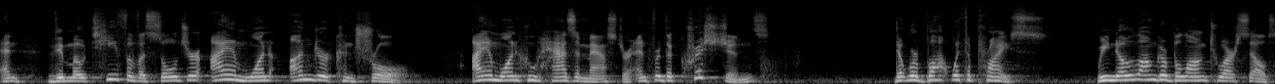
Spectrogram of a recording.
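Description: A man speaks at a high pitch with lively intonation and a fairly slow pace. The recording is very clean, with a silent background. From US, San Diego. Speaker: missionary preacher. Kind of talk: sermon.

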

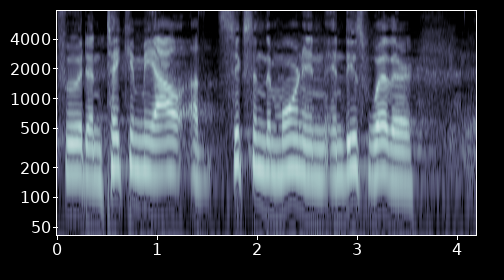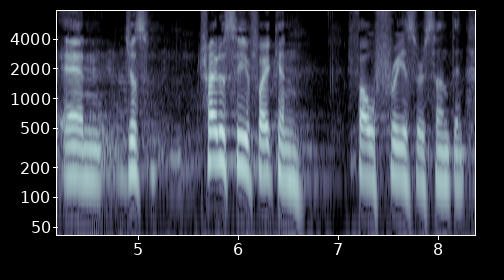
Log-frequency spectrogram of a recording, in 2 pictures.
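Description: A man speaks with a Spanish accent at a moderate pace. His pitch is fairly high and his intonation fairly even. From Costa Rica, northern region near Nicaragua. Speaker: missionary pastor. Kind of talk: sermon. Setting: church.

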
